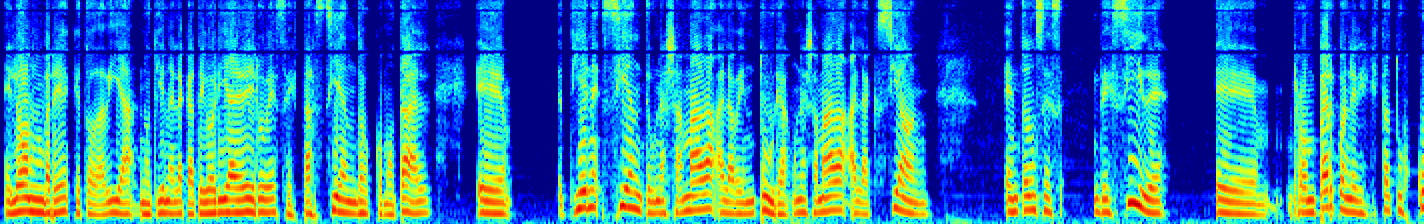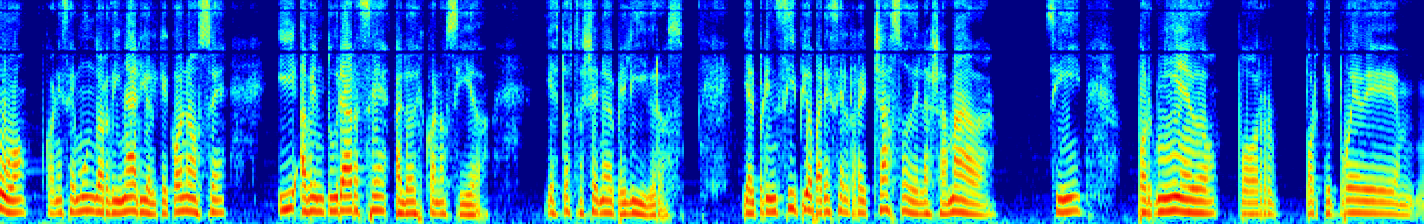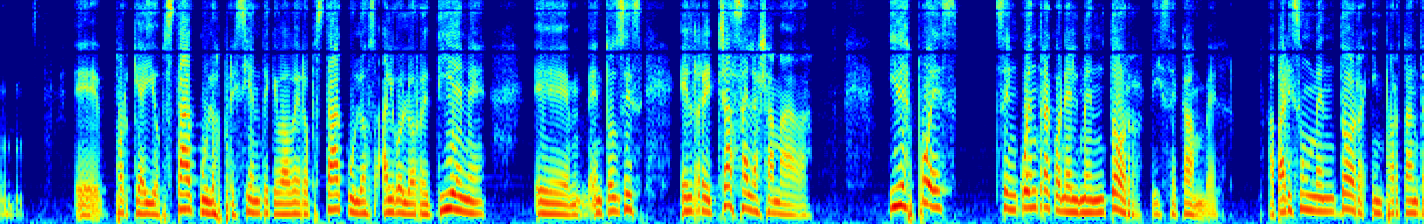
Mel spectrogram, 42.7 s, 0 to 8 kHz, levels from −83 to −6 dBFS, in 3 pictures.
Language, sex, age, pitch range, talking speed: Spanish, female, 20-39, 150-180 Hz, 140 wpm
